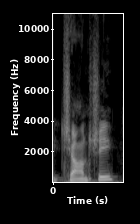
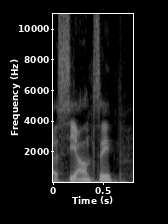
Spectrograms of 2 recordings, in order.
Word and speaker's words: Cianci: his name was buddy chanchi that's the italian way i pronounced it everyone just said uh cianci he was the mayor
